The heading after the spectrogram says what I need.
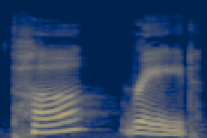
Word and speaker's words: parade: Uh uh p parade parade. But then you have to add the correct syllable stress. You can't say duthed. Parade. Da. Parade. Parade.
